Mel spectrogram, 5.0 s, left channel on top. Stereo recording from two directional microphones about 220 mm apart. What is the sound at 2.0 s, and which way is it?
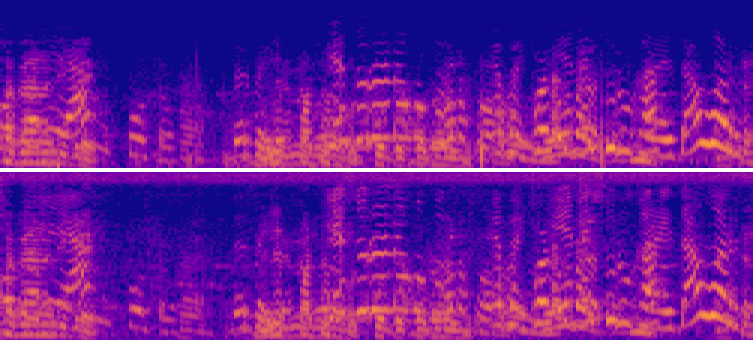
Speech, 70° right (ahead or behind).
